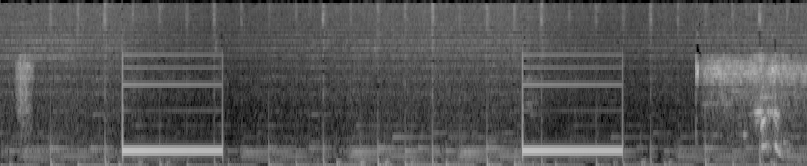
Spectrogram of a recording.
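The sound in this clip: A telephone ringback tone plays while a call is placed to someone for a live radio greeting. Two long, steady beeps of about a second each, spaced a few seconds apart, sound over a busy background.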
